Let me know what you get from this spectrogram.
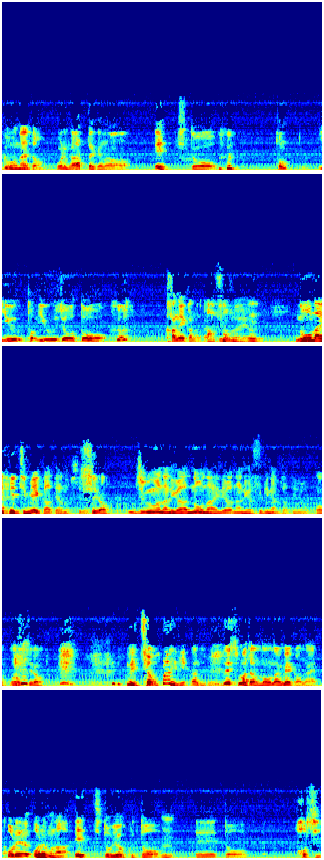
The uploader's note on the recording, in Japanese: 雑音が少しうるさいですが、すみません。。。もうマイク替えますんで。。。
